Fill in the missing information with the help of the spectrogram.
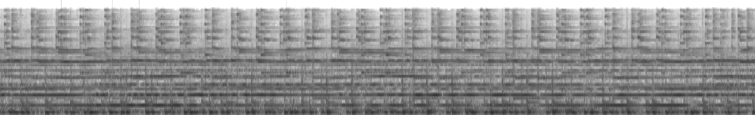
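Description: Temple bells rung rapidly and without a break, about five strikes a second, over a steady ring of overlapping bell tones.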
